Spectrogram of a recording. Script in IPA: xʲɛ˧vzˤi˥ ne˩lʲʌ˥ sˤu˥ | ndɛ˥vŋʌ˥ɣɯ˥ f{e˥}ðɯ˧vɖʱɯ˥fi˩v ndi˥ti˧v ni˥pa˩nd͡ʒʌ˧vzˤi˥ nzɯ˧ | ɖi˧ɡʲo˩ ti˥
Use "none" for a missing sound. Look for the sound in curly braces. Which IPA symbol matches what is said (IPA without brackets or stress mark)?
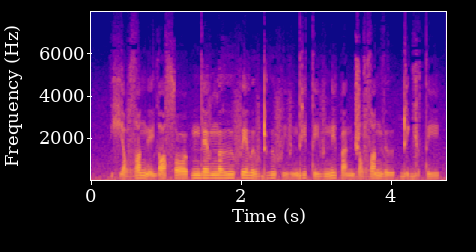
e˥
